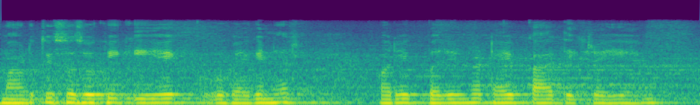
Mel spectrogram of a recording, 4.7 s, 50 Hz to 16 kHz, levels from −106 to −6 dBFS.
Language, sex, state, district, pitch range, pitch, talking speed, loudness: Hindi, male, Gujarat, Valsad, 130-140 Hz, 140 Hz, 155 wpm, -16 LUFS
